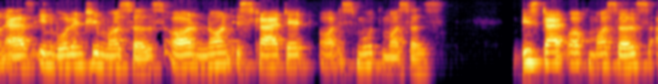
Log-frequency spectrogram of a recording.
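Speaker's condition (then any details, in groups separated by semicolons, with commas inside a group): No condition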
